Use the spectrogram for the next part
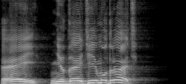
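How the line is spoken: Shout. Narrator (Russian): крикнул он Варденом

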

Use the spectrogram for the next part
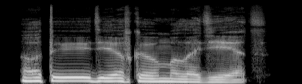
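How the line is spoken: Booming. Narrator (Russian): прогудел он

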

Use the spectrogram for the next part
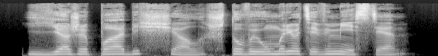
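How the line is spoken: Angry hiss. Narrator (Russian): Зло прошипел он

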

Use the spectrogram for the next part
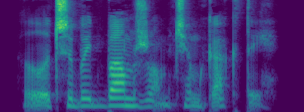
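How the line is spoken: Quiet but confident. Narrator (Russian): говорю тихо, но уверенно

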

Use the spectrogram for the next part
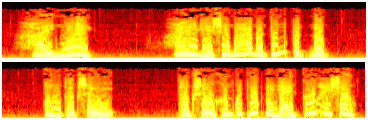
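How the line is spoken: Trembling question. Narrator (Vietnamese): Mẫn Như run run hỏi

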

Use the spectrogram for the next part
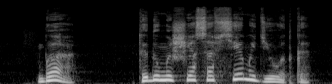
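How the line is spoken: Whispering. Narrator (Russian): прошептала

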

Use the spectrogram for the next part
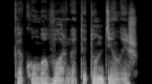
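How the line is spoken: Annoyed whisper. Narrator (Russian): Досадно прошептал он ей

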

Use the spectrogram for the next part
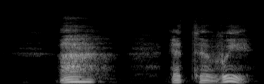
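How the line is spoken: Whisper. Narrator (Russian): прошептала она

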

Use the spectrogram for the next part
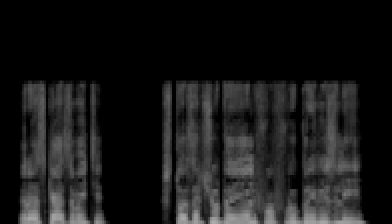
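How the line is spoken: Hysterical whiny squeak. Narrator (Russian): пискнул парень истерично капризным голосом

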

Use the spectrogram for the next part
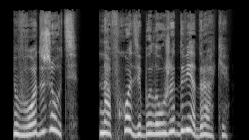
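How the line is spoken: Exclaimed. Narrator (Russian): округлив глаза, воскликнула Блия

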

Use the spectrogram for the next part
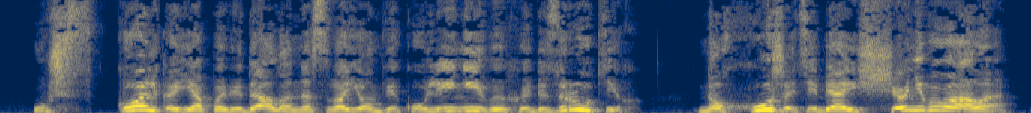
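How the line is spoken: Fat cook's yelling. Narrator (Russian): орала толстуха-повариха, чтобы Мигири Соу расслышала ее слова

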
